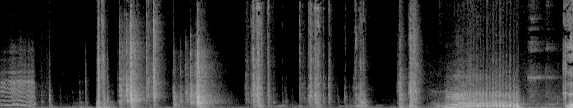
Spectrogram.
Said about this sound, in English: Who bangs on a door these days?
